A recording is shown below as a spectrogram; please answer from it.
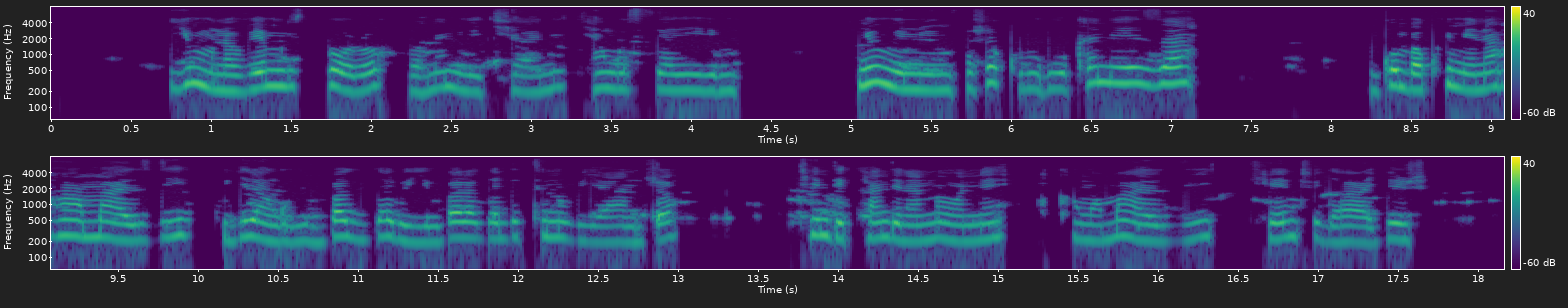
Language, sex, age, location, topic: Kinyarwanda, female, 18-24, Kigali, health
